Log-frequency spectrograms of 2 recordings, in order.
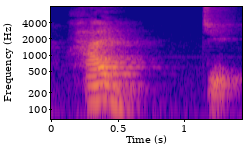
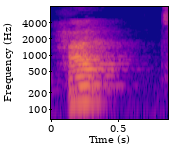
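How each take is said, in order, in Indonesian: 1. Huruf j ganda di akhir ditahan dulu sebelum dipantulkan. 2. Huruf j ganda di akhir dipotong pendek. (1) "Harus ditahan dulu yang sempurna" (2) "nggak boleh"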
